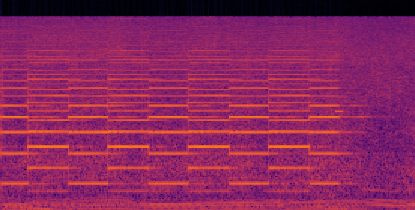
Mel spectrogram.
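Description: A police siren wails in a fast two-tone pattern, then cuts off.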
